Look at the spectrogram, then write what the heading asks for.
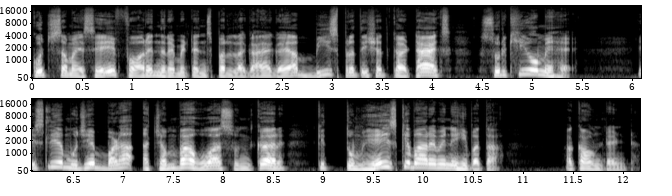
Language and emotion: Hindi, surprised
